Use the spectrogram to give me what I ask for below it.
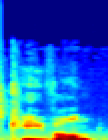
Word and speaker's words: Quivogne: few people be wondering how you pronounce that is Kevon so we were assured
